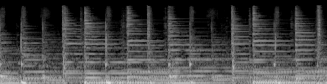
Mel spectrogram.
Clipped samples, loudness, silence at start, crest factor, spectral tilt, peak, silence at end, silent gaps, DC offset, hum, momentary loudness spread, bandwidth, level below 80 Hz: under 0.1%; -21 LUFS; 0 s; 16 dB; -5 dB/octave; -4 dBFS; 0 s; none; under 0.1%; none; 5 LU; 17 kHz; -24 dBFS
